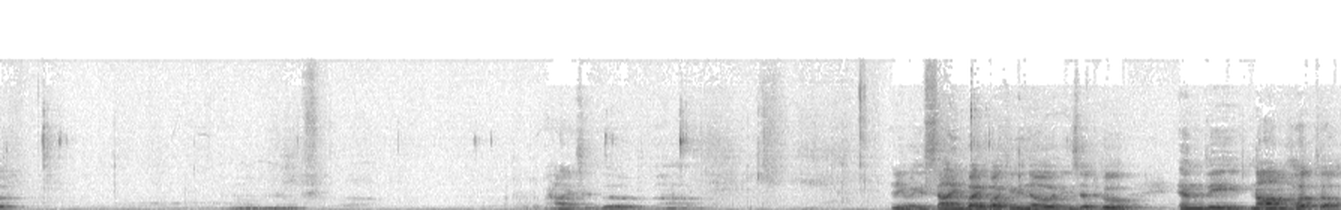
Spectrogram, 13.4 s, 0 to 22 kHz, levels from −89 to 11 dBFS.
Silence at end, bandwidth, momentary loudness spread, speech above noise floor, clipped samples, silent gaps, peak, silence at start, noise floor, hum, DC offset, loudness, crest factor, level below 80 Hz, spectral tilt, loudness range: 0 s; 16 kHz; 23 LU; 39 dB; under 0.1%; none; -4 dBFS; 0 s; -59 dBFS; none; under 0.1%; -22 LUFS; 22 dB; -56 dBFS; -6 dB/octave; 25 LU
